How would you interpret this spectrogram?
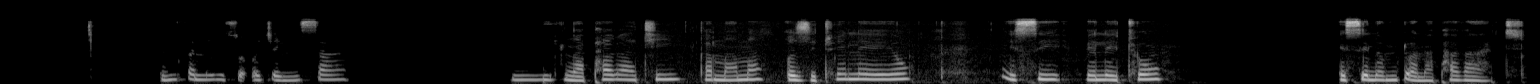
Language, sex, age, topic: North Ndebele, female, 25-35, health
